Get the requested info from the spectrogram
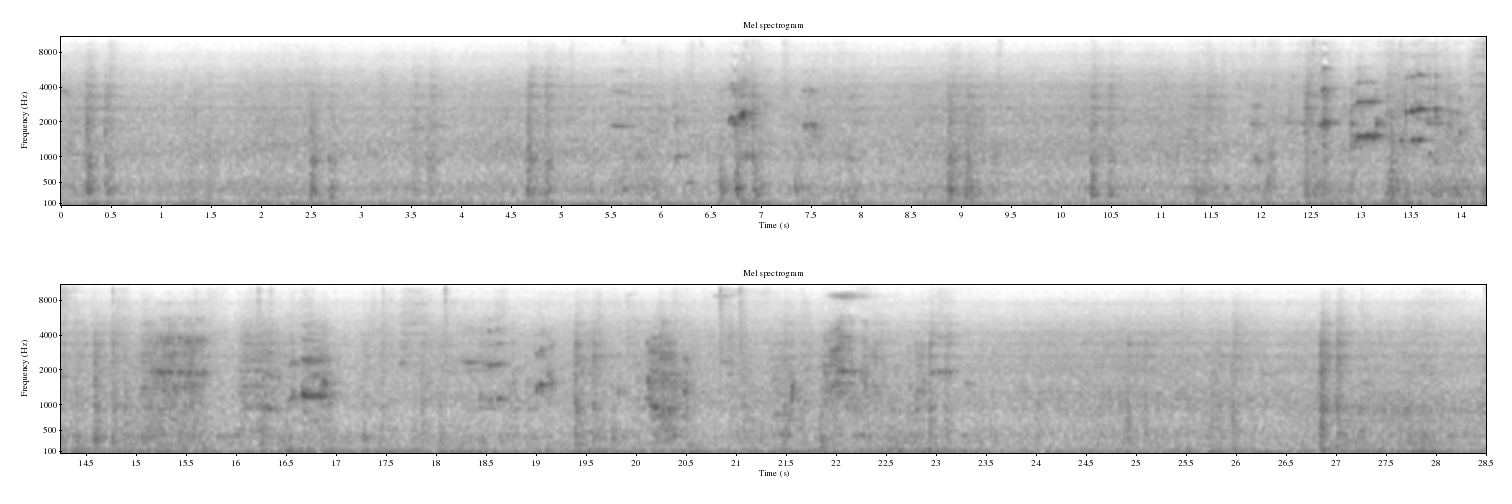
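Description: Electric local train running along the line, heard from on board: a steady low rumble of wheels on rail with irregular clicks over rail joints. Brief wheel squeals come and go about halfway through.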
